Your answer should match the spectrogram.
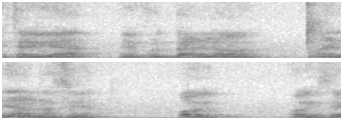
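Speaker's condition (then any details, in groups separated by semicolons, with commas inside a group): Amyotrophic lateral sclerosis; speech onset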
